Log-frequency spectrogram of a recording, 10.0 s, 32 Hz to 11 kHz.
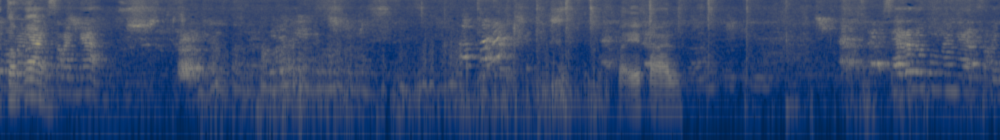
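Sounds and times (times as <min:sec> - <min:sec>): indistinct background talking: 0:00.0 - 0:06.2.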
